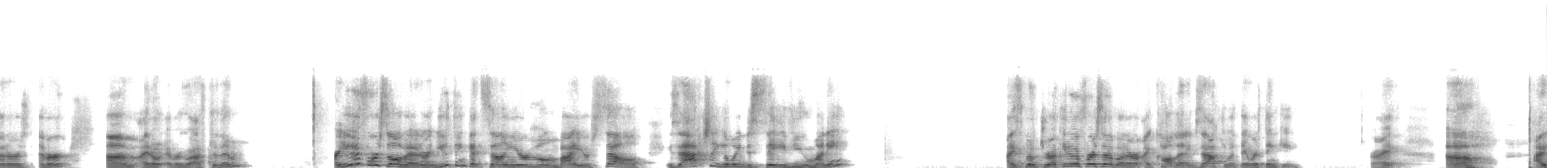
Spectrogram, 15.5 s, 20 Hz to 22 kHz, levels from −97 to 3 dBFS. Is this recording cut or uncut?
uncut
